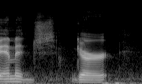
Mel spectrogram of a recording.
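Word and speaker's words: imgur: going to give you image g i i pronounce it image G don't make fun of me that's how it's pronounced I say that too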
